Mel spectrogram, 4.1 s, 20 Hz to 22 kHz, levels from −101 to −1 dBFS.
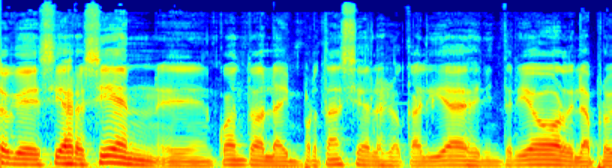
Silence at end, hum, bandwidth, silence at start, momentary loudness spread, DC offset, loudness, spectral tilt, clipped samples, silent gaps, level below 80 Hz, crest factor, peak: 0 s; none; over 20 kHz; 0 s; 8 LU; under 0.1%; -19 LUFS; -6 dB/octave; under 0.1%; none; -36 dBFS; 16 dB; -2 dBFS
